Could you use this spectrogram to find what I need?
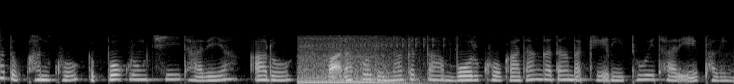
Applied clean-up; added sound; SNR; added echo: none; Engine; 4 dB; none.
